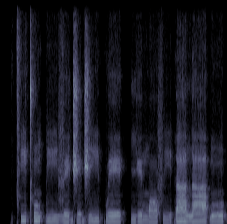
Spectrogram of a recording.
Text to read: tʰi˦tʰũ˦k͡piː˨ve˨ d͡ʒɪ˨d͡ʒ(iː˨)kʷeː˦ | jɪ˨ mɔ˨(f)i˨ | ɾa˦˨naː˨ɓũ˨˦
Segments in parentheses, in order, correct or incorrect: incorrect: iː˦, correct

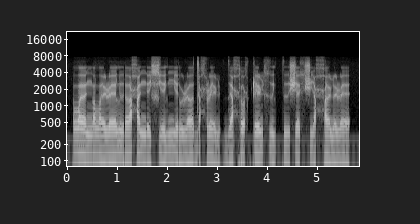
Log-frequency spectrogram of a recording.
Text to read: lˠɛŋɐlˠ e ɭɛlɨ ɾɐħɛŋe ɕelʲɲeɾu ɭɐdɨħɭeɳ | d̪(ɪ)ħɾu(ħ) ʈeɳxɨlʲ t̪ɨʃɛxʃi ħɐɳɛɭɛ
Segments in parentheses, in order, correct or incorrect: incorrect: ɛ, correct

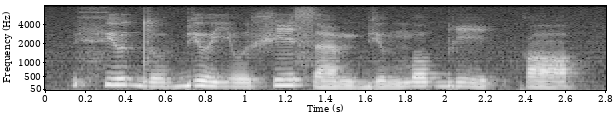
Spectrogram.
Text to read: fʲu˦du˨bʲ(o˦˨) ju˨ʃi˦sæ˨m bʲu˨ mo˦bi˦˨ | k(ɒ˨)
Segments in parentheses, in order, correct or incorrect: incorrect: u˦˨, correct

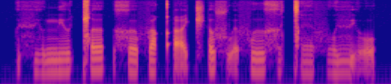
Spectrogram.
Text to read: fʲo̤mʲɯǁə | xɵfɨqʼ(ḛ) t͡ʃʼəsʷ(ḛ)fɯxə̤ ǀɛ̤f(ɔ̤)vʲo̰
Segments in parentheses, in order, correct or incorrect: correct, incorrect: ɛ̰, incorrect: o̤

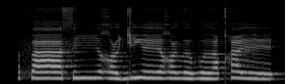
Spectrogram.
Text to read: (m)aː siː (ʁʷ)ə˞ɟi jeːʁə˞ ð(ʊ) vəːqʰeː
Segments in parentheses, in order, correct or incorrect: incorrect: f, incorrect: ʁ, incorrect: ə

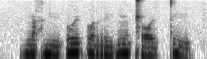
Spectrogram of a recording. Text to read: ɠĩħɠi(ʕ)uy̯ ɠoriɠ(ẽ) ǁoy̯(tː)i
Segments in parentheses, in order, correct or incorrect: incorrect: ʔ, incorrect: ĩ, correct

